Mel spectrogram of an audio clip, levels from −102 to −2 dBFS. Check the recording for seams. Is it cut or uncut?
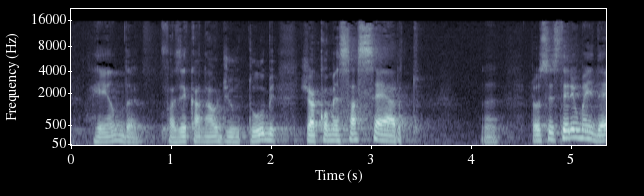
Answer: cut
